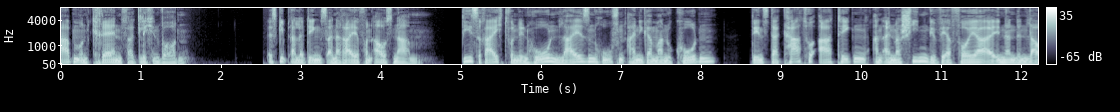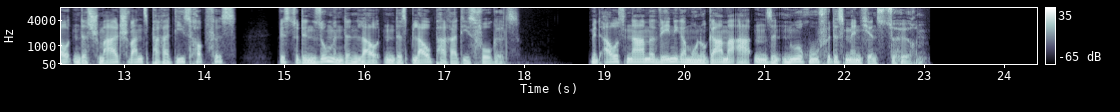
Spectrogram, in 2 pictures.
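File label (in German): Sachtext Paradiesvögel; LOFT VOICES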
